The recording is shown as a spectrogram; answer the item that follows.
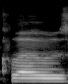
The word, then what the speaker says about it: clothes: they might say I closed the door my clothes are in the closet so I suggest if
